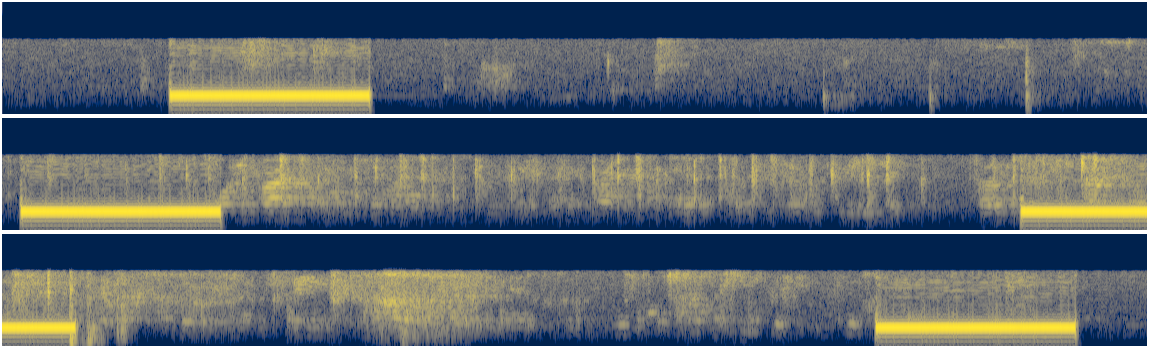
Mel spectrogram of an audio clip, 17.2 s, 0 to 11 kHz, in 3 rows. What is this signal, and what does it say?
Ringback tone (Europe, 425 Hz), with speech.
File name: out- -2005- - - .53307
